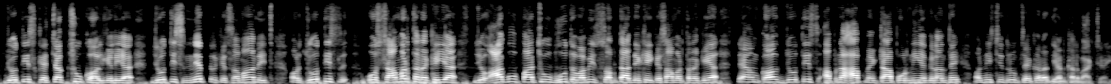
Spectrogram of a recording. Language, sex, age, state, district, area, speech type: Maithili, male, 18-30, Bihar, Madhubani, rural, spontaneous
